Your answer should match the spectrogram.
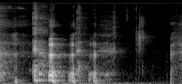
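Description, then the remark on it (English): A fit of several rapid, harsh coughs in quick succession after vaping, tapering off, followed by a brief breathy rasp near the end. “I mean, quick cough on the vape.”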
